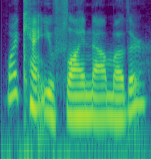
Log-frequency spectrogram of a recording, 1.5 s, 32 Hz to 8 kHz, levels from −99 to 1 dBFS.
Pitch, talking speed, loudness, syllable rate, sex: 160 Hz, 235 wpm, -16 LUFS, 5.0 syllables/s, male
